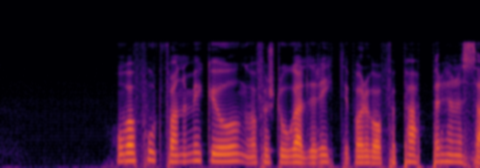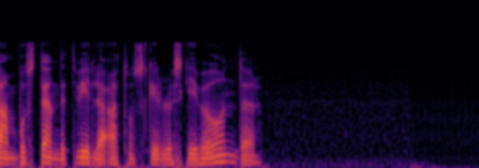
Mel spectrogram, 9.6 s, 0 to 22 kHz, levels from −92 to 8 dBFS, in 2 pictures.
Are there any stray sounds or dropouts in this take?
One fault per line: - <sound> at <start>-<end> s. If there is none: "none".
none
